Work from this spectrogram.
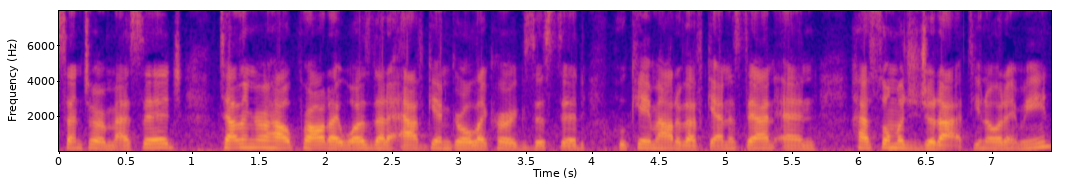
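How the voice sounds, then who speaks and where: A woman with a New York accent, medium-pitched and animated, at a fairly quick pace. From New York, Queens. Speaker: musician. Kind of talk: interview.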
